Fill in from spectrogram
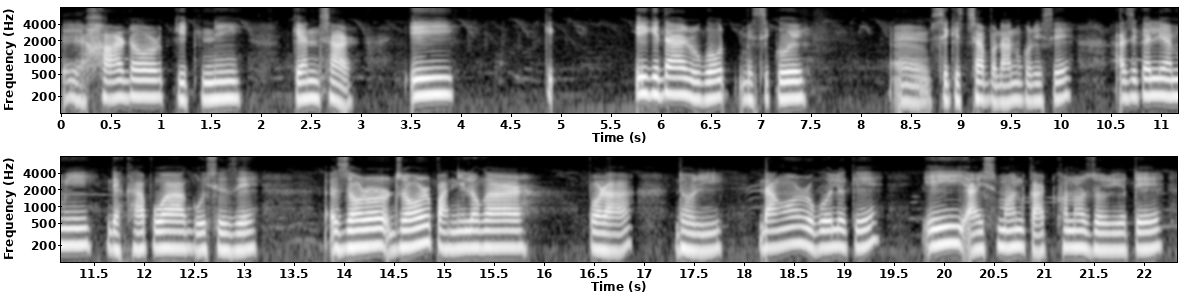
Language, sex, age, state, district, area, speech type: Assamese, female, 45-60, Assam, Jorhat, urban, spontaneous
